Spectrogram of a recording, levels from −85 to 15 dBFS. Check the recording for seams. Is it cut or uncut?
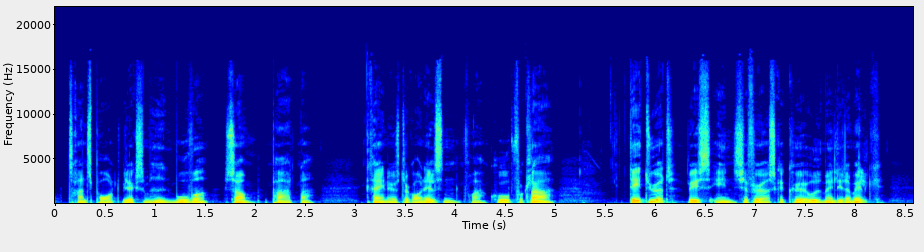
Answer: uncut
